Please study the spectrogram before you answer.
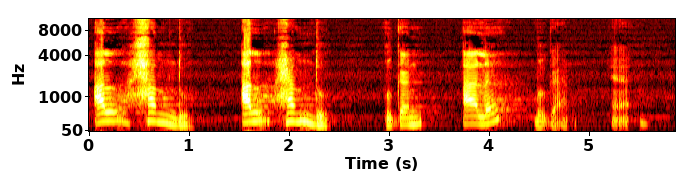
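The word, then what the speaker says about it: الحمد: Alhamdu, alhamdu, bacanya harus al, bukan ale. Nanti kalau kita baca ale, ya mohon maaf, ini kita rubah dulu backgroundnya ya. Jadi bacanya bukan alham, bukan ya. Jadi bacanya alhamdu, alhamdu, bukan ale, bukan ya.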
